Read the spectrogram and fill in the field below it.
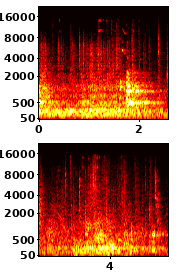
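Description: A dog barks a few times as it is brought toward a room, over a busy background with clopping or shuffling noises and a steady low hum; no one speaks.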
